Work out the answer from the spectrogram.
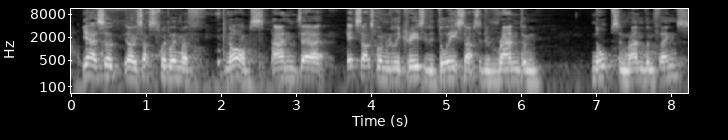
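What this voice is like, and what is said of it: Strong regional accent. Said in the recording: “can you put subtitles in for him? ... I do apologize for the accent.”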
